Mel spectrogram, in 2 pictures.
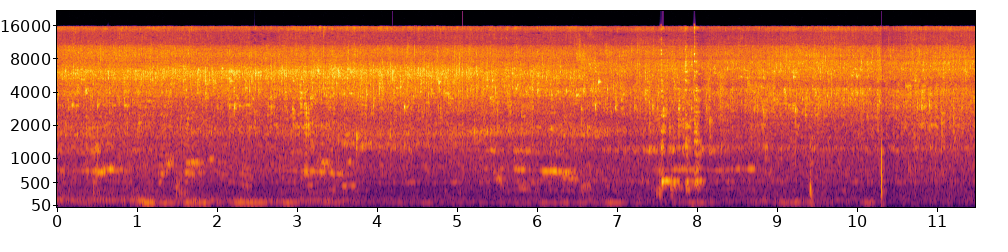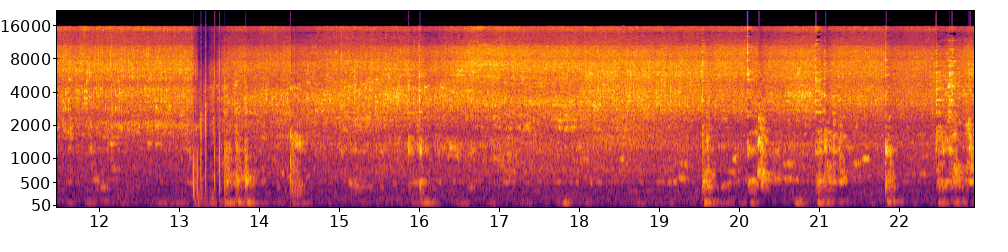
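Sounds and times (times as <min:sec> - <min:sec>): chicken sizzling in a pan: 0:00.0 - 0:22.9
metal spoon scraping a pan: 0:07.4 - 0:08.3, 0:12.2 - 0:22.9.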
